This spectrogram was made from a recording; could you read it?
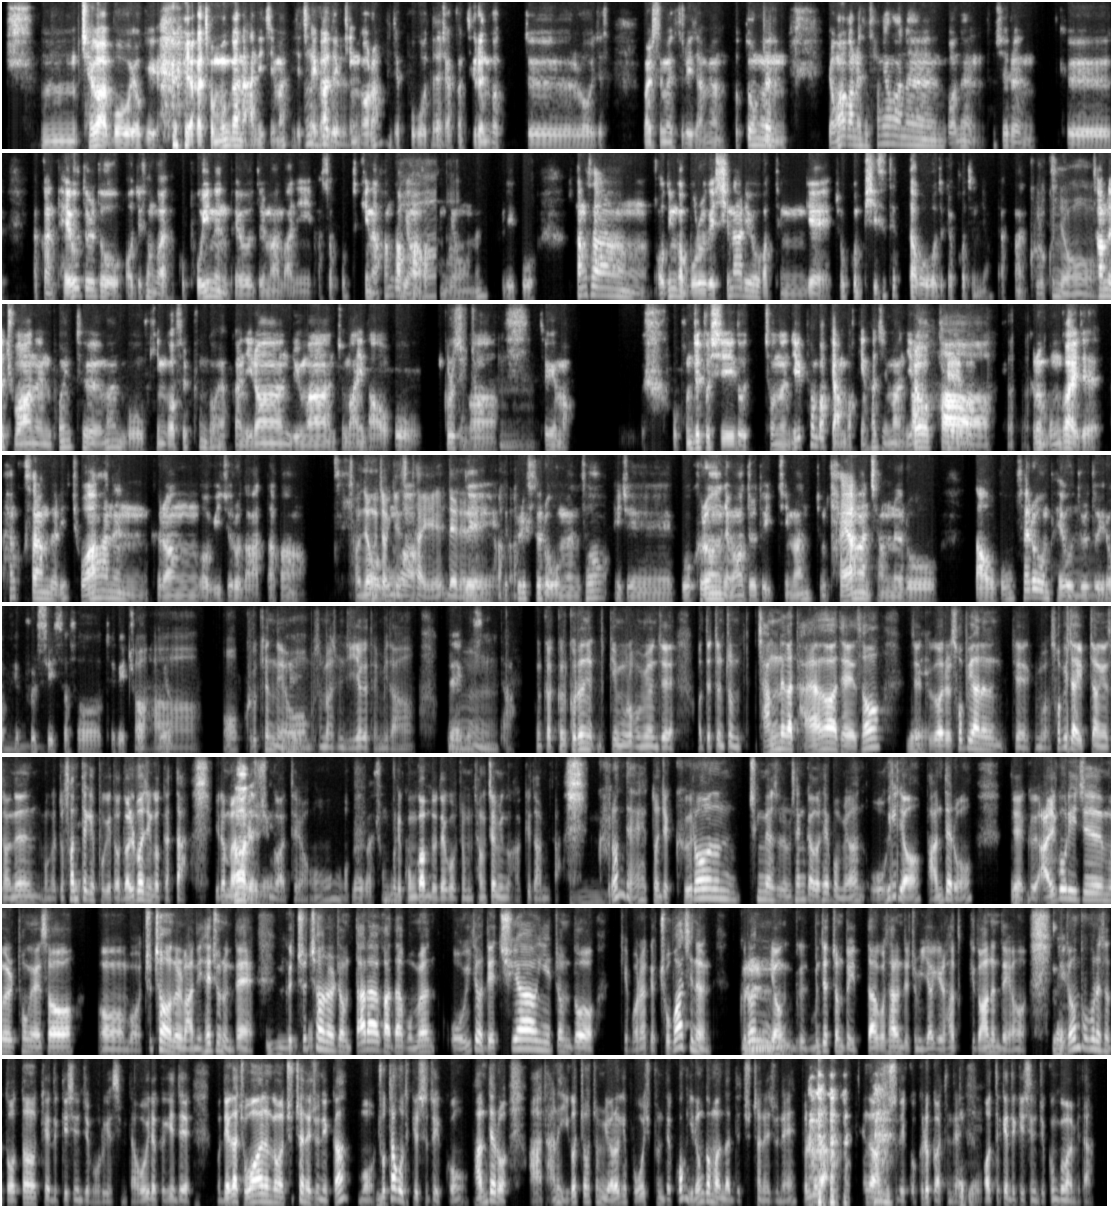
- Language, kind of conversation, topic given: Korean, podcast, 넷플릭스 같은 플랫폼이 콘텐츠 소비를 어떻게 바꿨나요?
- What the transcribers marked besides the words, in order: teeth sucking; laugh; other background noise; tapping; laugh; laugh; teeth sucking; teeth sucking; laugh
